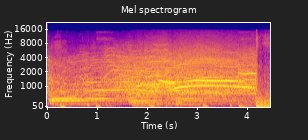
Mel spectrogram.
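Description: Loud dance music over a nightclub sound system, with long held synth notes and crowd whoops.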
